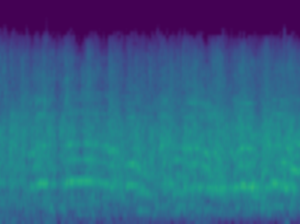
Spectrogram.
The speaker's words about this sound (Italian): Vabbè, giustamente sta prendendo gli applausi.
